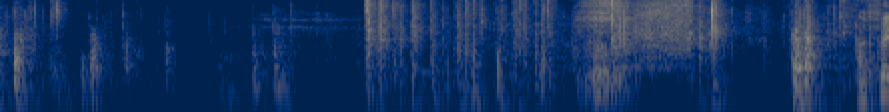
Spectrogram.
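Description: A deck of tarot-style cards is shuffled in a rapid ruffling burst, then a longer stretch of quick papery riffling and slaps, close and fairly crisp.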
